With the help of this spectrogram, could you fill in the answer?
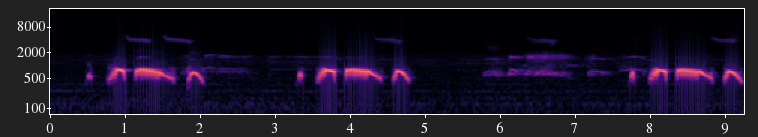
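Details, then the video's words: Spotted dove calling as a decoy to attract other doves: loud low three- to four-note coo phrases, the middle note drawn out and falling, given three times, with soft higher chirps and quieter distant coos between. "chim cu gáy kích bổi mới"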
